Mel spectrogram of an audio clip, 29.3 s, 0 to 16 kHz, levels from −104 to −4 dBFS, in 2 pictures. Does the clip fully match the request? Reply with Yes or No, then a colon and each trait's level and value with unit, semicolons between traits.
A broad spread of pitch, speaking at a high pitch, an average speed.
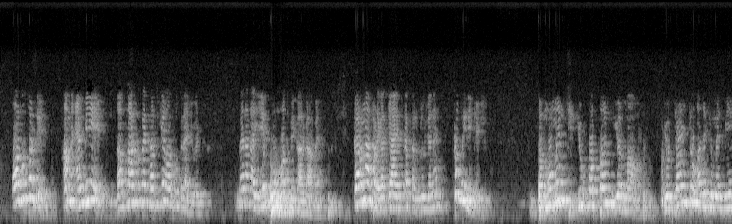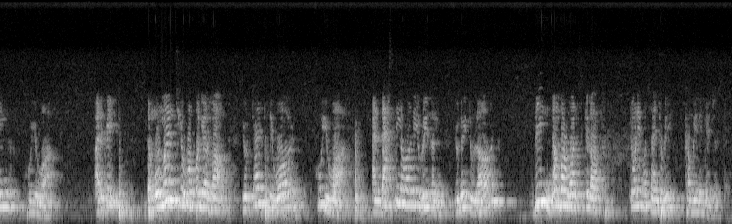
Yes: wide, 6.4 semitones; high, 205 Hz; average, 145 wpm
